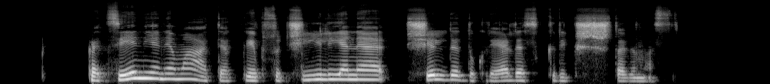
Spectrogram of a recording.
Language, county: Lithuanian, Klaipėda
